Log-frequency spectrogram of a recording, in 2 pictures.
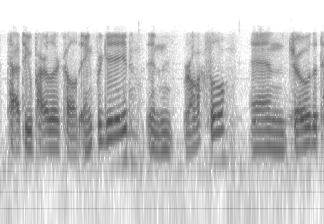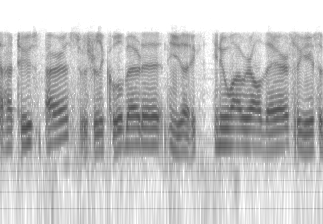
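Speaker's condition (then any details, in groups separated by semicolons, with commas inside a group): No condition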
